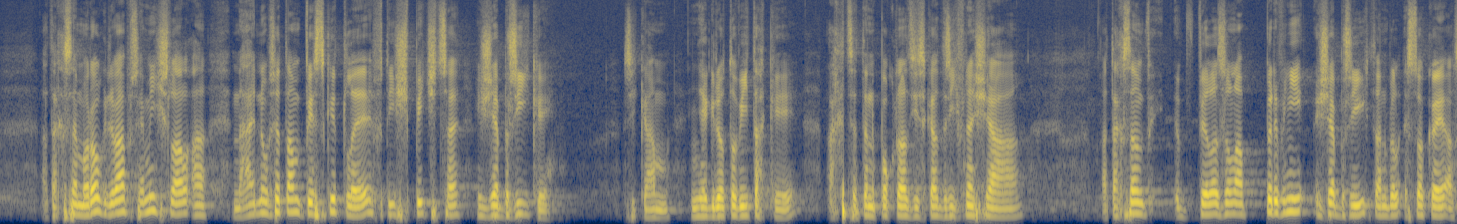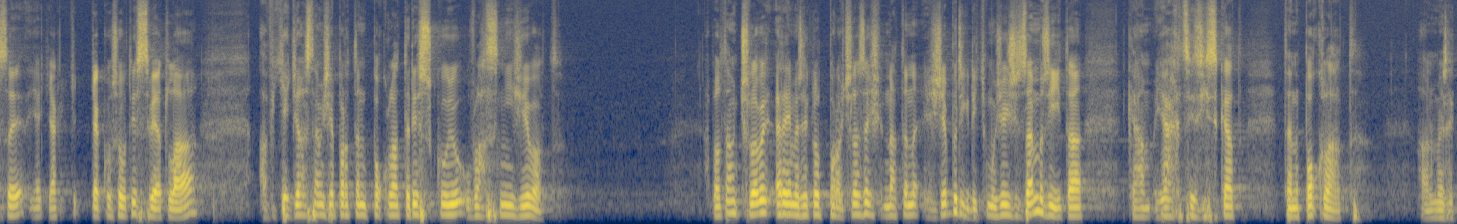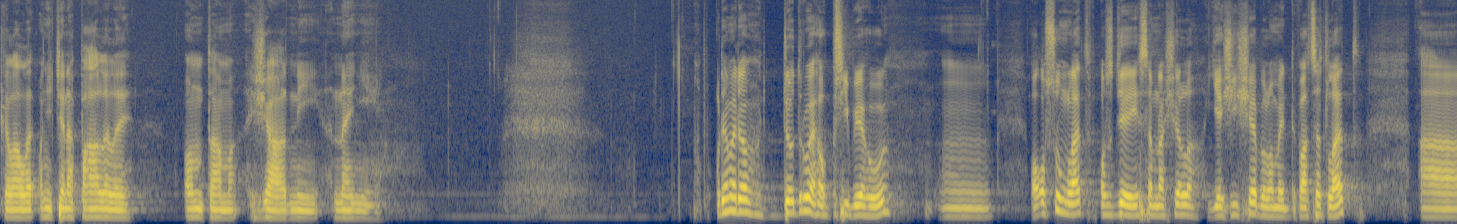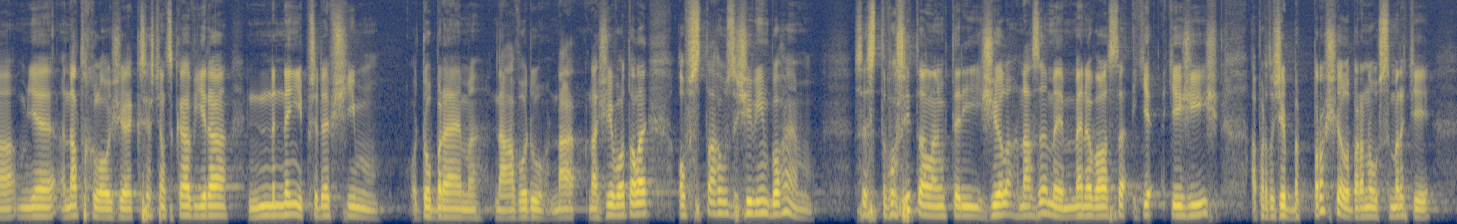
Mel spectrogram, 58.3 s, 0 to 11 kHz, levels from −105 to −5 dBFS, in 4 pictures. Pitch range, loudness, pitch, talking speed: 120-155 Hz, -18 LUFS, 135 Hz, 145 wpm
